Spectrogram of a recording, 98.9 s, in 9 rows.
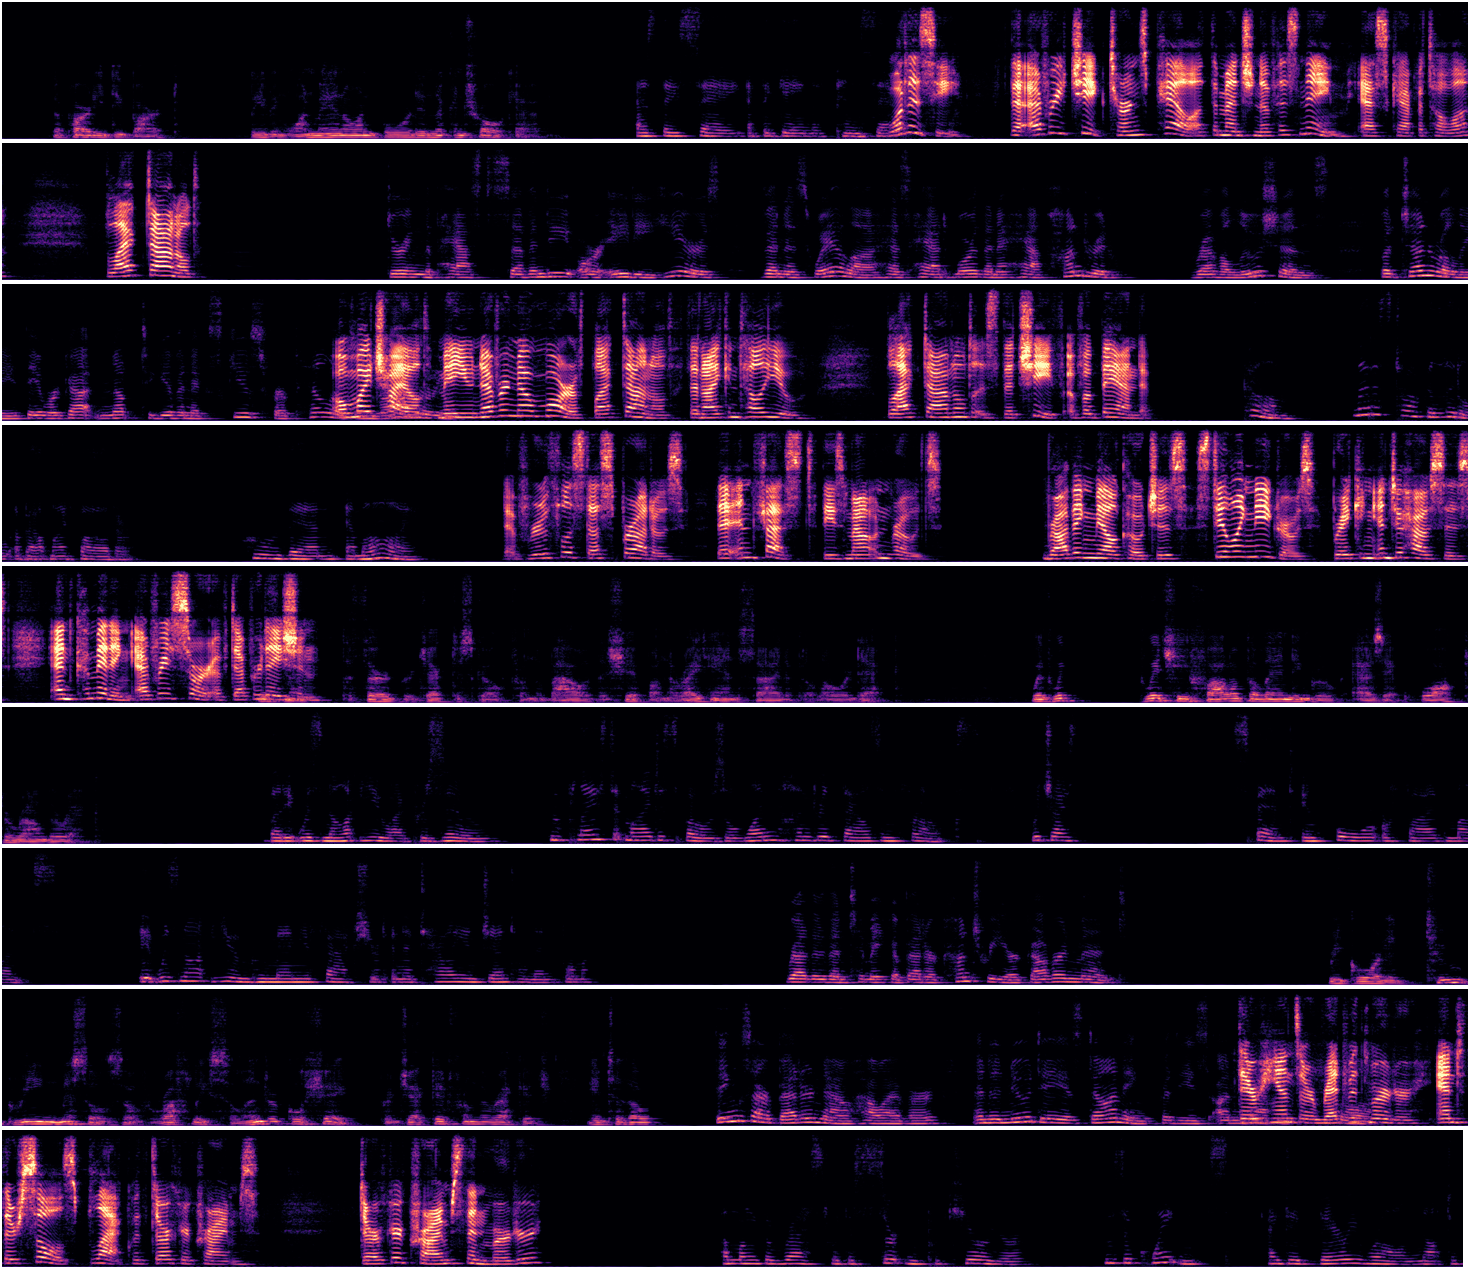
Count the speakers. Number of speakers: four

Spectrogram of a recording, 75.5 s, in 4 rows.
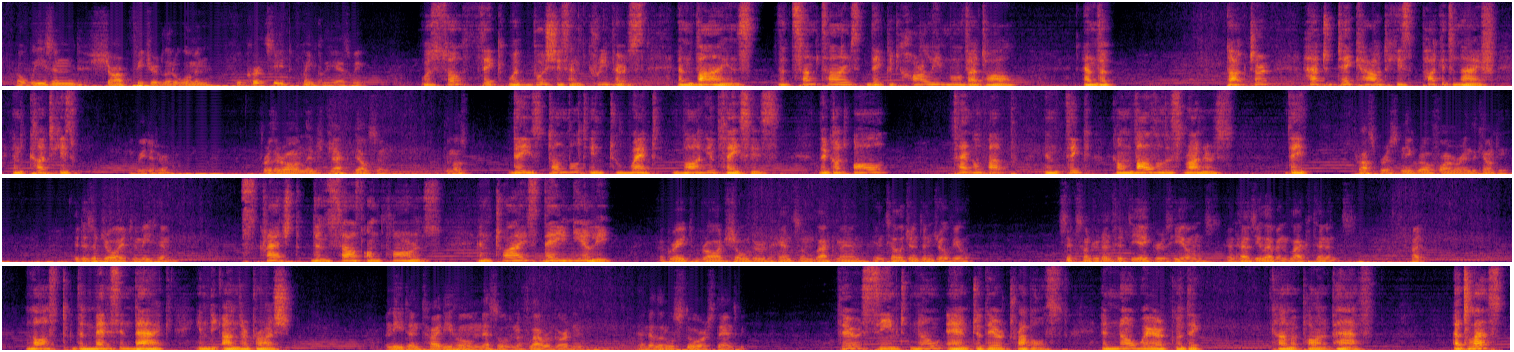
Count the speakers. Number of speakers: two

